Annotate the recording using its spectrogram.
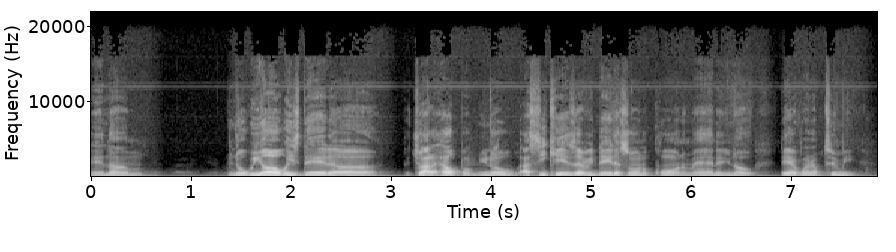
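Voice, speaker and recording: A man talks at a medium pitch in a flat monotone. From East Baltimore, Maryland, US. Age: 30s. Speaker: youth outreach worker. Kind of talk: casual interview.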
